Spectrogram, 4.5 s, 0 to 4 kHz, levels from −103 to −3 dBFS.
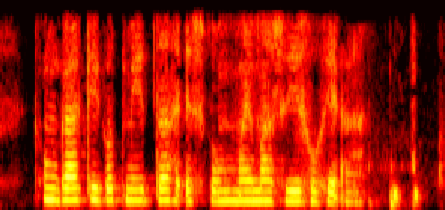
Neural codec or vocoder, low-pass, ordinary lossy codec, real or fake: none; 3.6 kHz; AAC, 24 kbps; real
